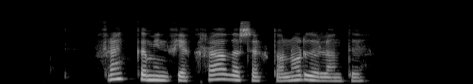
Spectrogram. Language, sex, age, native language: Icelandic, female, 40-49, Icelandic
